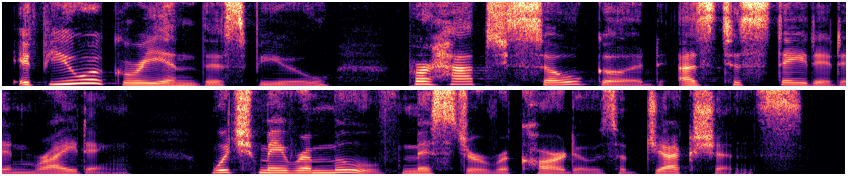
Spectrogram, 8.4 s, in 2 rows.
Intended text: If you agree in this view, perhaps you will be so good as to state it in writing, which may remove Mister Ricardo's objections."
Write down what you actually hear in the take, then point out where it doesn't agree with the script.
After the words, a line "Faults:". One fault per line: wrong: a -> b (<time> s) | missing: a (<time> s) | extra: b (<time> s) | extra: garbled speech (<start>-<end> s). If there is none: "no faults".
If you agree in this view, perhaps so good as to state it in writing, which may remove Mister Ricardo's objections."
Faults:
missing: you will be (2.5 s)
